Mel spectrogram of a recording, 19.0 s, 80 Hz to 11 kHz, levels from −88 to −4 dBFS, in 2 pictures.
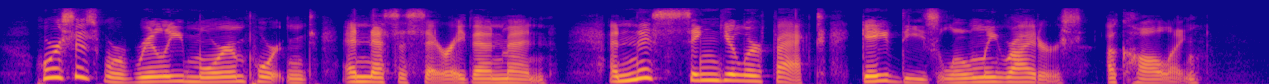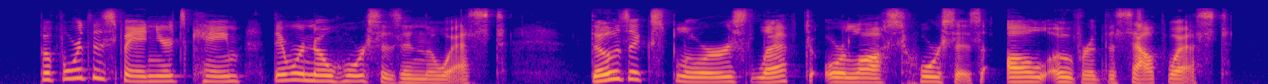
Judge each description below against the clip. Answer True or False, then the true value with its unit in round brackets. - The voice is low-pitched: False (185 Hz)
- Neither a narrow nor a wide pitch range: True (4.5 semitones)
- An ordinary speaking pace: False (125 wpm)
